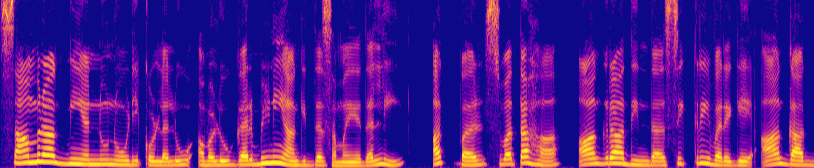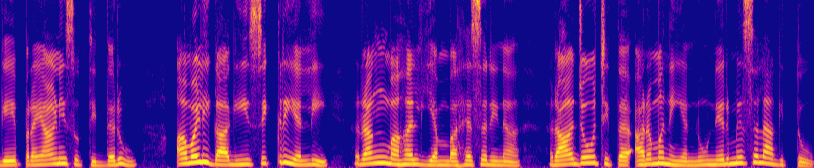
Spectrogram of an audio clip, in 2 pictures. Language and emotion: Kannada, neutral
